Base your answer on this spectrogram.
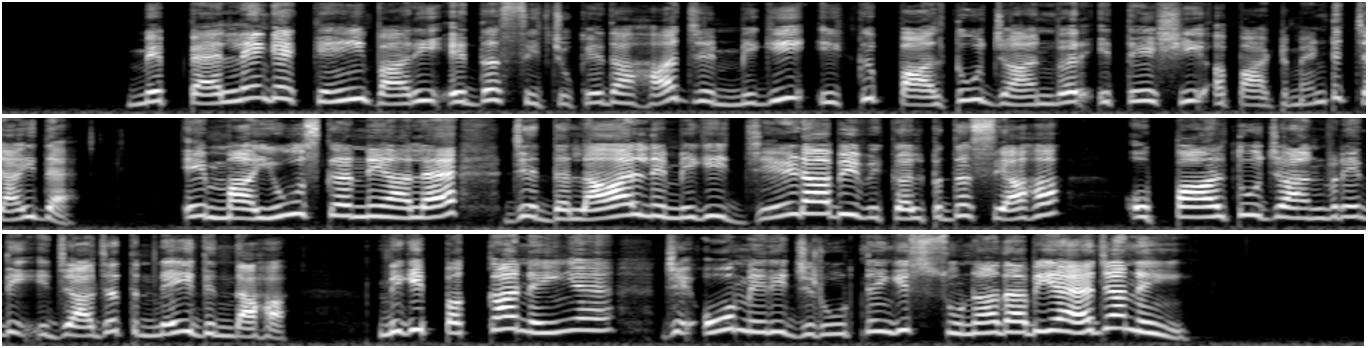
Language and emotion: Dogri, angry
